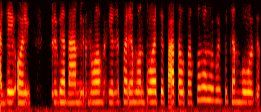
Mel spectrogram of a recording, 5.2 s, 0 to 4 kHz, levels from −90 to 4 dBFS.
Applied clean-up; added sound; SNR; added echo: neural diffusion model UNIVERSE++.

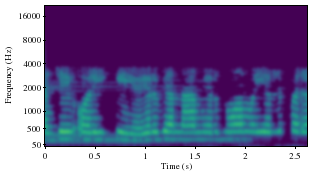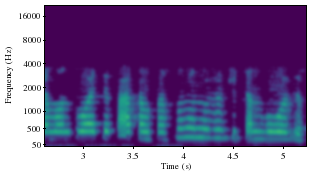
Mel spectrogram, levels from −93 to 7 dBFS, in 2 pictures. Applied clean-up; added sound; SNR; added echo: classical method Wiener filter.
